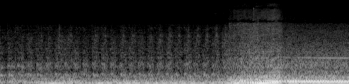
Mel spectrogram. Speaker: at that. Runs far better with fuel in the tank. Who knew?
